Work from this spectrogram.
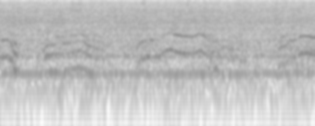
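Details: Basset Hound puppies born the day before, lying with their mother, whine and squeal in thin, wavering tones that overlap one another.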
